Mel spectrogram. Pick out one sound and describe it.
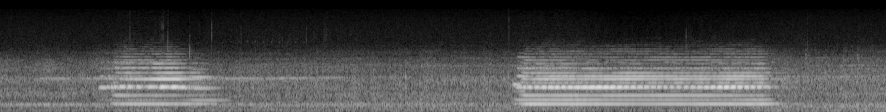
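A train horn sounds twice, loud and long.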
